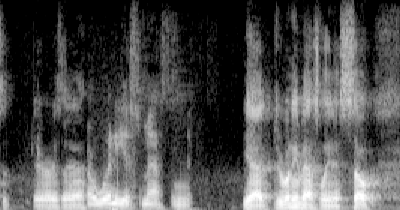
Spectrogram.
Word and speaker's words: Darwinius: Darwinicus macellus, is that how you pronounce it there, Isaiah? Darwinius macellus.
